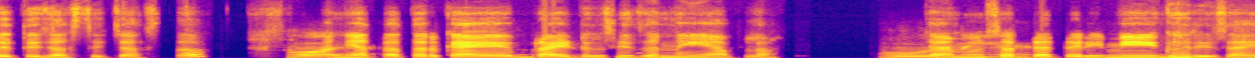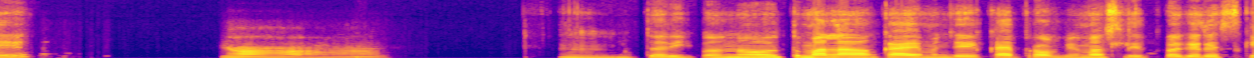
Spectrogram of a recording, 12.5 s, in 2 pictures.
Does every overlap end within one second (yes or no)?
yes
